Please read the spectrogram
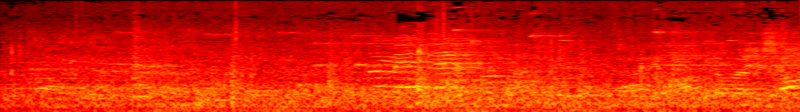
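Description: Indistinct chatter of many spectators in a sports hall, several voices talking at once, with occasional light knocks.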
